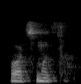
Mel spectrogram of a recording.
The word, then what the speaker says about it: Portsmouth: see that thing again portsmouth okay moth portsmouth so nothing you do you don't pronounce it like mouth but not portsmouth well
